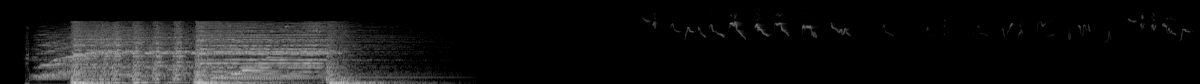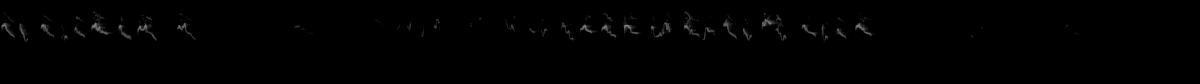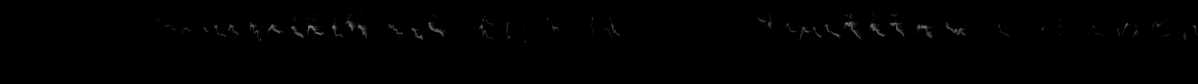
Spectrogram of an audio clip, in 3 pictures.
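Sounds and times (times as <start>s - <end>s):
small birds twittering: 6.4s - 22.9s, 25.2s - 30.6s, 31.5s - 35.9s.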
